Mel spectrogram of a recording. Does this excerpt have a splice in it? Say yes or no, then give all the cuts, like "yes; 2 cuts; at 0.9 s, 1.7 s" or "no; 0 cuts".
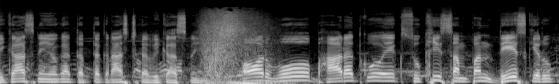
yes; 1 cut; at 2.1 s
